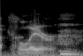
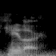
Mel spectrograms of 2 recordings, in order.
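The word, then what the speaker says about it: K'Ehleyr: And then, like, I was like, okay, that's Kalar, because K-apostrophe-E-H-L-E-Y-R will never... In any language from the planet Earth, be Kalar. But okay, Kalar it is.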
